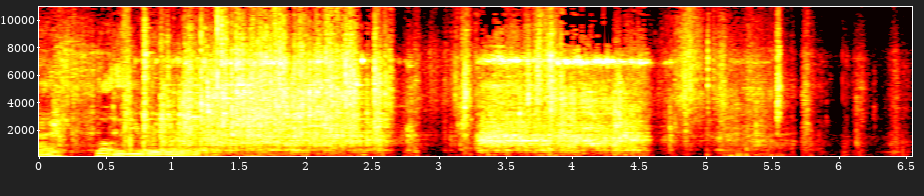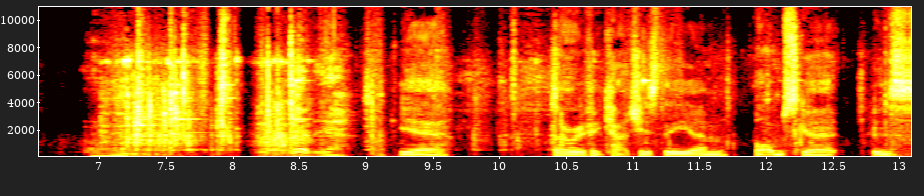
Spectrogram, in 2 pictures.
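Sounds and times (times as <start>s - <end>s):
trolley jack scraping over bricks: 0.0s - 5.8s, 7.0s - 11.3s.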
